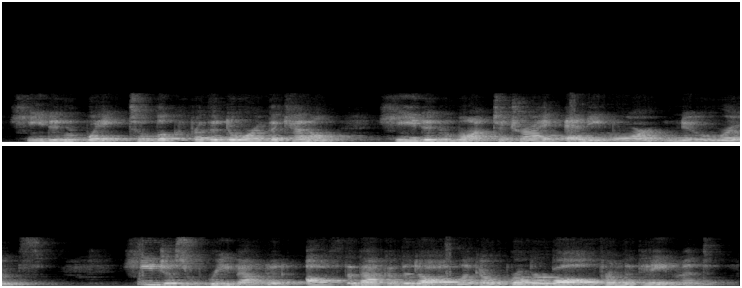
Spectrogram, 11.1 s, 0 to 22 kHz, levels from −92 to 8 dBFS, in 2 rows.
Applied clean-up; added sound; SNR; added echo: neural separator model SepFormer DNS4.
